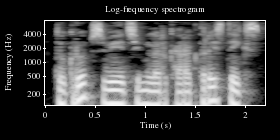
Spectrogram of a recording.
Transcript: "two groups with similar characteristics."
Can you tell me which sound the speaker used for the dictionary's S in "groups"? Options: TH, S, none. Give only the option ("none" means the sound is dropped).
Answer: S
